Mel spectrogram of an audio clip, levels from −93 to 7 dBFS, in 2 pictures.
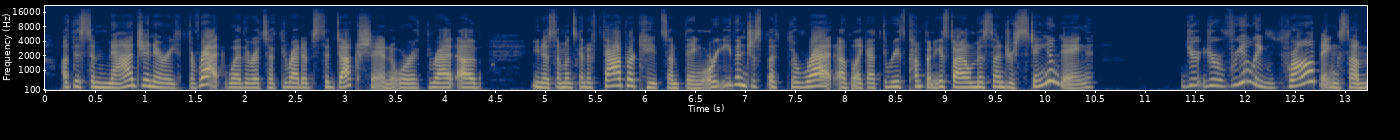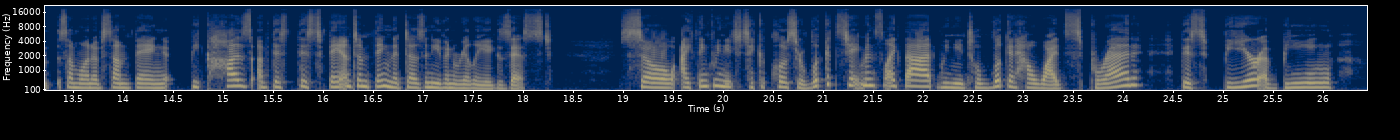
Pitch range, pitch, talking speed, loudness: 200-260 Hz, 220 Hz, 170 wpm, -26 LUFS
